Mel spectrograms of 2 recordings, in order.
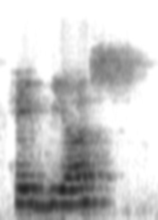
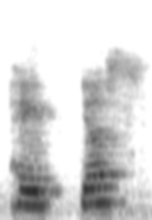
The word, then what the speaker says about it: habeas: And then you have writ of habeas corpus to stroke it out, writ of habeas, no, habeas.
